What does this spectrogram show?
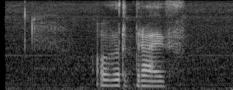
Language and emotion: Russian, neutral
